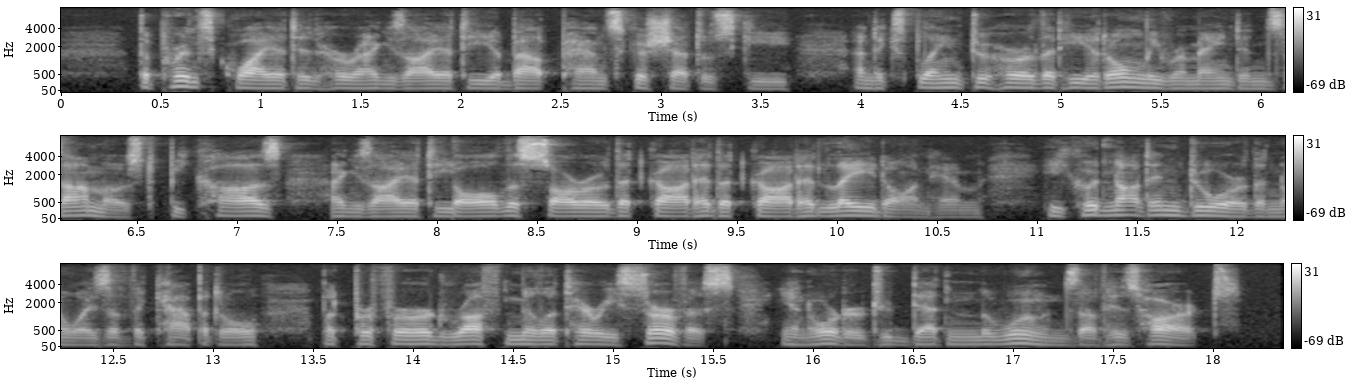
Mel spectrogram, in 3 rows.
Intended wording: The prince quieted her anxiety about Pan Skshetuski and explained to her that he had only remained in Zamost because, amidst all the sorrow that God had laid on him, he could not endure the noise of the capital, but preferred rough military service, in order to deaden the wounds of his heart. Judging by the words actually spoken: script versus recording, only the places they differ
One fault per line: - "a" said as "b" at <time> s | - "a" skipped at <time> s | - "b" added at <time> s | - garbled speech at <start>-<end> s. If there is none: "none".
- "amidst" said as "anxiety" at 7.5 s
- "that God had" added at 9.4 s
